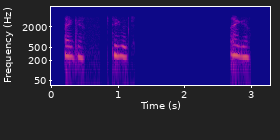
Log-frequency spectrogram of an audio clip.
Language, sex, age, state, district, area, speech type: Odia, female, 18-30, Odisha, Balasore, rural, conversation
